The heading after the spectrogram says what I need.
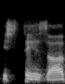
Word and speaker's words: استہزاء: استہزاء، استہزاء، استہزاء نہیں کہنا، استہزاء، ہاں کے اوپر سکون.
